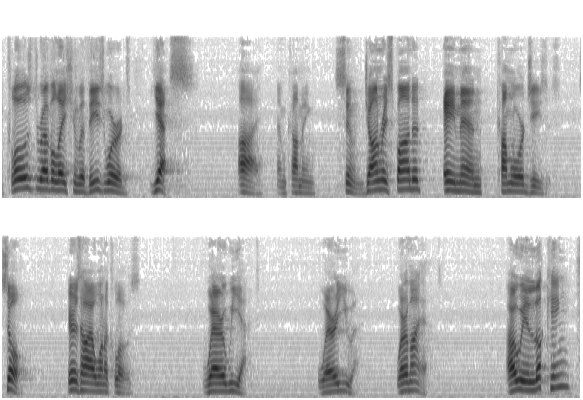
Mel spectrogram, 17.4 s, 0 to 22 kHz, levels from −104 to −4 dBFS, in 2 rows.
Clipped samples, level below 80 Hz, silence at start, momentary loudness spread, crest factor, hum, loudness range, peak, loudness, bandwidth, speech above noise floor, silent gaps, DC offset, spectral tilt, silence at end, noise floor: under 0.1%; -72 dBFS; 0.15 s; 17 LU; 26 dB; none; 7 LU; -4 dBFS; -27 LUFS; 10.5 kHz; 37 dB; none; under 0.1%; -4.5 dB/octave; 0 s; -64 dBFS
